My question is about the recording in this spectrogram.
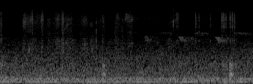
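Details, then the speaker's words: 2003 Chevy Avalanche drive shaft universal joint, seized and barely movable by hand, gives short high chirping squeaks; truck squeaked only in reverse; joint to be replaced. "This one, I can barely move it. And hopefully you can hear it squeaking."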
